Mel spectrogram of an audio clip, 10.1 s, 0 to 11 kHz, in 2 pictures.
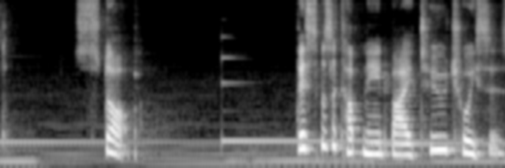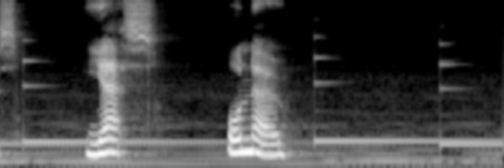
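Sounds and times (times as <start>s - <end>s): soft chime notes: 8.2s - 10.0s.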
